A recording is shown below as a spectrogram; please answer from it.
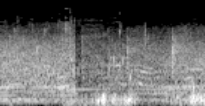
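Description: A boat engine running steadily, with wind buffeting the microphone. The sound changes abruptly partway through, and rough gusts of wind noise follow.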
